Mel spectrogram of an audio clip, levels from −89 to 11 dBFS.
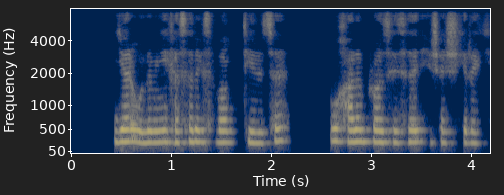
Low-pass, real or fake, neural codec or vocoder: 7.2 kHz; fake; codec, 16 kHz in and 24 kHz out, 1 kbps, XY-Tokenizer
